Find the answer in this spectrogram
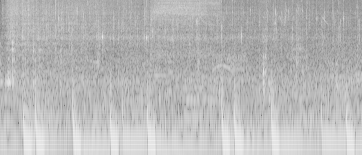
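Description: Chopped garlic and chillies dropping into hot oil in a small pan and sizzling steadily, starting abruptly at the outset, over background music with a steady beat.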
